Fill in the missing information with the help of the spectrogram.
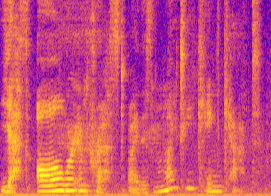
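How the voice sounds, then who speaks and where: Slow-reading mother at a distance. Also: big pitch swings. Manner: gentle, questioning the child, jumps to high squeaky pitch on small words. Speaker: mother reading aloud to her child. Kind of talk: children's picture-book read-aloud. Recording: distant mic with faint room noise.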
